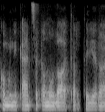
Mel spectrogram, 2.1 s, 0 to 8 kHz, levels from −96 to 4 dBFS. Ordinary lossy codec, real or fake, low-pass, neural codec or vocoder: AAC, 32 kbps; fake; 7.2 kHz; codec, 24 kHz, 3 kbps, HILCodec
